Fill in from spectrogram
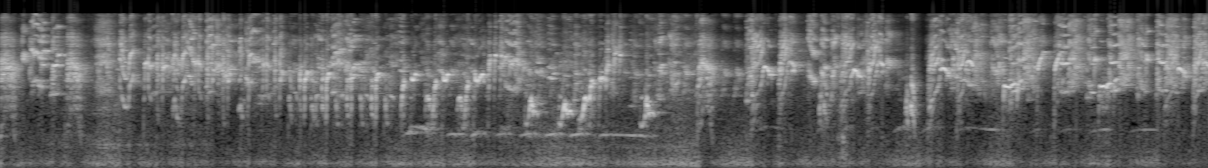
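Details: Singing long-tailed shrike with a loud, crystal-clear voice, used to trigger emotion and mating urge in other shrikes; continuous harsh high chatter and clicks, broken midway by a series of soft low whistled notes.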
